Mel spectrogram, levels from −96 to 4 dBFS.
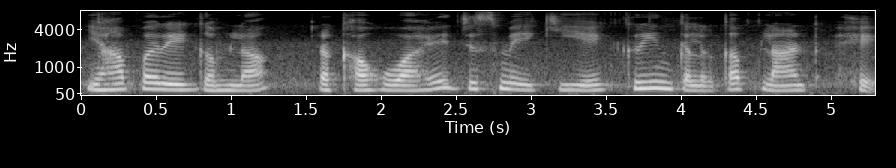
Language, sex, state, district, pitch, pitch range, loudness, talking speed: Hindi, female, Madhya Pradesh, Dhar, 195 Hz, 180-225 Hz, -18 LUFS, 170 wpm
